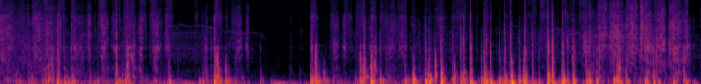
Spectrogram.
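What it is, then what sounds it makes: Paper index card pad. A small pink lined paper index card pad, held in both hands, is tapped and scratched with fingertips and short nails. Quick, dull, low thuds come in dense bursts, mixed with soft scratchy rustles. There is a brief quiet pause partway through before the tapping picks up again, louder and faster.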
